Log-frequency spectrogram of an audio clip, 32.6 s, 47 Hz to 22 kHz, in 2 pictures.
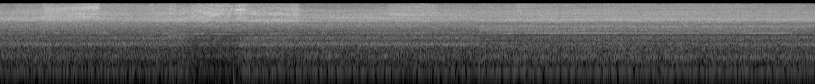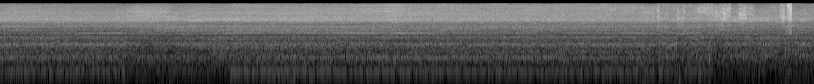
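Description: Mytee 8070 Lite hot-water carpet extractor running, its vacuum motor drawing steadily with a thin whistle and a hiss as the upholstery tool sucks heated solution back out of a carpet mat. The tone shifts slightly a few times as the tool is moved across the mat.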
